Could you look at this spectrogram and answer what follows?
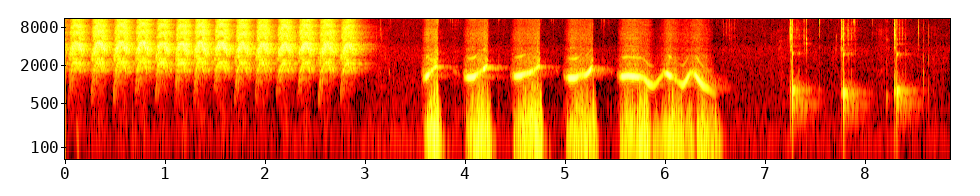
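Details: Indian ringneck parakeet, a Pakistani talking parrot, giving a rapid harsh chattering series, then four short rising whistles and a warbling whistled phrase, followed by three brief squeaks.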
